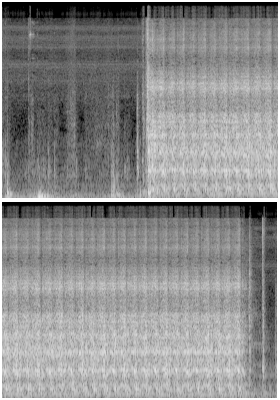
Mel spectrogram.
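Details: Long-sitting old diesel truck, glow plugs heated, lighter gas fed into the intake: about seven seconds of even starter cranking, roughly two pulses a second, then it stops without firing; cranks but won't start, smoke seen.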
